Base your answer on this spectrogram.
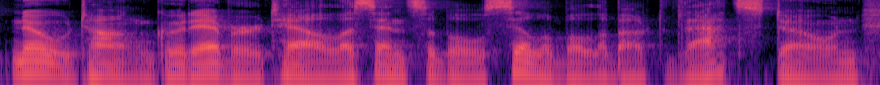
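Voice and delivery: usual speaking voice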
